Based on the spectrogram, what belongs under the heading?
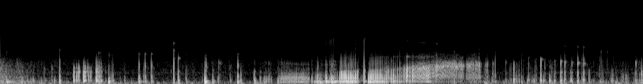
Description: I have no idea what I ate, but my stomach and intestines are having a tough time breaking it down, it's been growling and gurgling and groaning for a long time and it feels kinda nice ^-^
